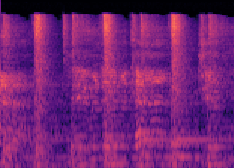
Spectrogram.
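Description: A rock band playing live: a drum kit with regular drum and cymbal hits, a keyboard, and a lead melody line on top.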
